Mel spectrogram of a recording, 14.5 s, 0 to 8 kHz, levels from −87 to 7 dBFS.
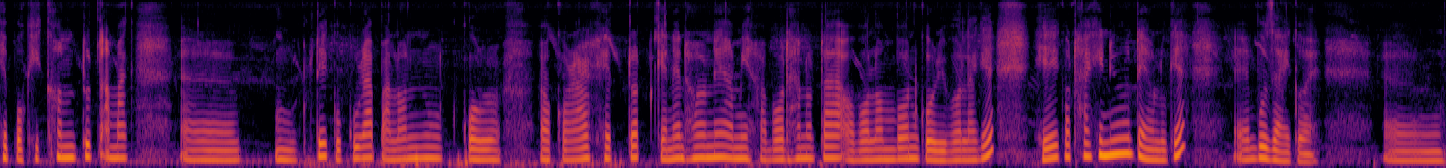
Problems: background sounds at intervals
